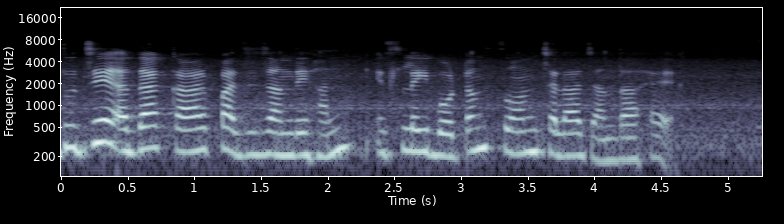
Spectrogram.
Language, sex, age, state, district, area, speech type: Punjabi, female, 18-30, Punjab, Mansa, urban, read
